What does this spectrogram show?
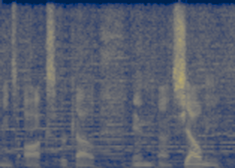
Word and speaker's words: Xiaomi: ox or cow and xiaomi that x is like an sy people call it all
